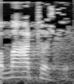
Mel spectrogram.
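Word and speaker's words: Martus (μάρτυς): 这个见证文原文呢，希腊文的读音叫 Martus， M-A-R-T-U-S，这个字后来演变成英文的 Martyr 这个字，殉道士这个字，在当代很多的信主人，他信主的时候旧死过变成新的了，成为主的门徒，成为主的工人，成为主的见证人。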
